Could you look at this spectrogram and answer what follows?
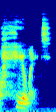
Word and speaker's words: halite: Or halite, but halite's how it's usually pronounced.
